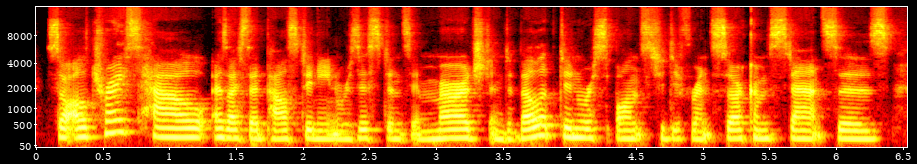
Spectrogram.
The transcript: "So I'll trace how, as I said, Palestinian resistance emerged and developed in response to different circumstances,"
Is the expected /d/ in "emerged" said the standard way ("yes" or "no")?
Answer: yes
